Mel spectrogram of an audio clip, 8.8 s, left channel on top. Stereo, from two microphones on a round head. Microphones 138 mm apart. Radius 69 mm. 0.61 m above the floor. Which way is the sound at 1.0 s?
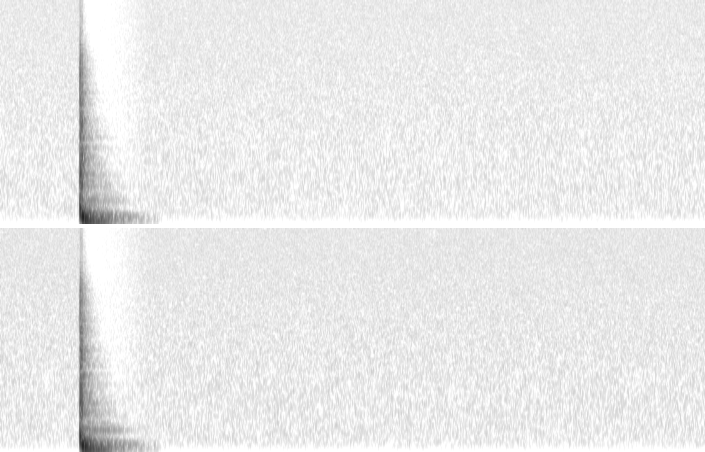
35° left (ahead or behind).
